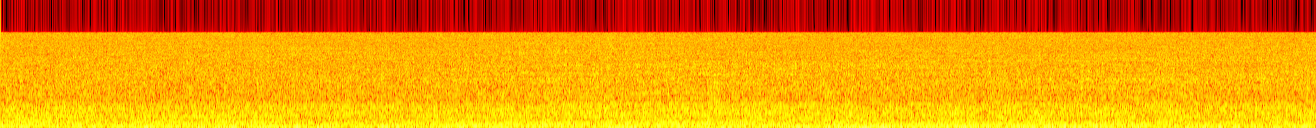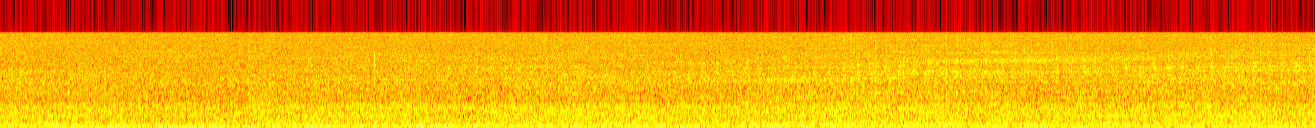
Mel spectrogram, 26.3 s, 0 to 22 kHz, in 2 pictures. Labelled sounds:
22.9	23.1	vessel noise, 4.0 to 4.2 kHz

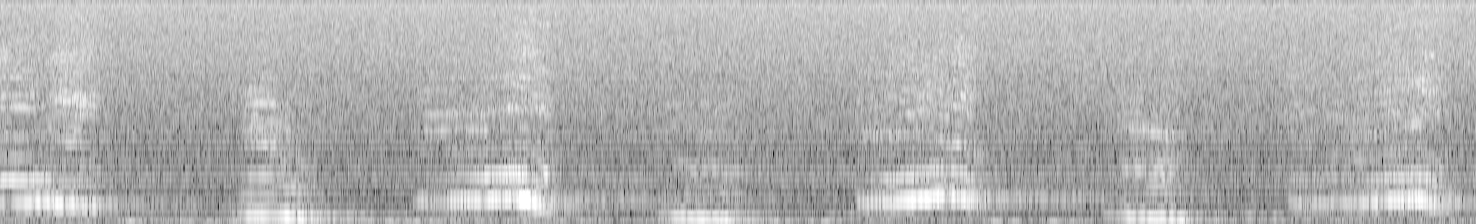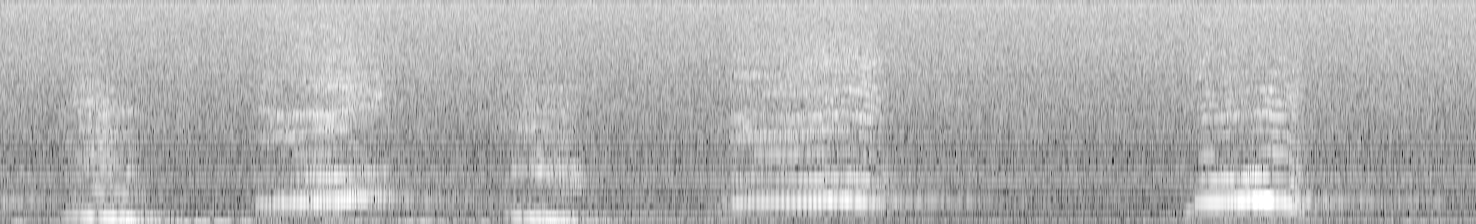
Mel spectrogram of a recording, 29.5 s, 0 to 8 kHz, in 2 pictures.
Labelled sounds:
0.0	1.0	humpback whale, 0.86 to 3.6 kHz
2.5	2.9	humpback whale, 0.93 to 2.0 kHz
4.2	5.3	humpback whale, 1.2 to 2.9 kHz
8.6	8.9	humpback whale, 1.2 to 1.3 kHz
9.4	9.8	humpback whale, 0.93 to 2.2 kHz
11.2	11.7	humpback whale, 1.2 to 1.5 kHz
13.7	14.0	humpback whale, 2.1 to 2.3 kHz
15.5	15.8	humpback whale, 0.83 to 2.1 kHz
17.3	18.6	humpback whale, 1.2 to 1.9 kHz
22.1	23.6	humpback whale, 0.90 to 2.9 kHz
26.7	27.8	humpback whale, 0.80 to 2.0 kHz

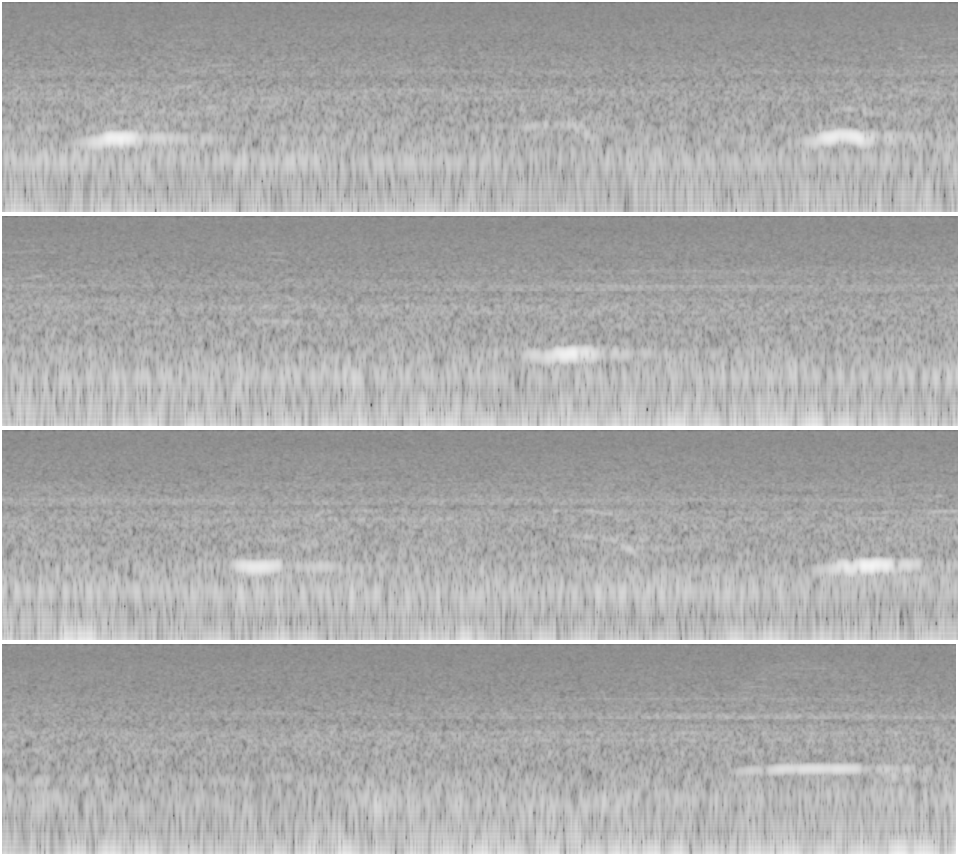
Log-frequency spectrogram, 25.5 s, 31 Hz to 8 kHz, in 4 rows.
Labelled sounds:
6.2	6.7	humpback whale, 2.9 to 3.2 kHz
24.4	24.7	humpback whale, 4.1 to 4.2 kHz

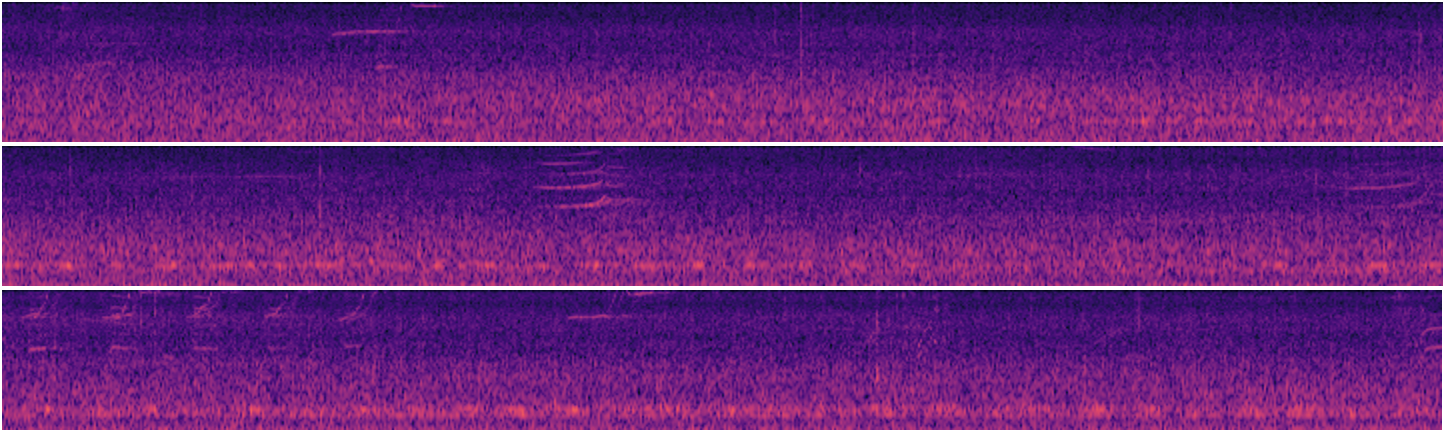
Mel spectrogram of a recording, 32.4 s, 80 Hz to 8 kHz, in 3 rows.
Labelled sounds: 2.4	3.4	killer whale, southern resident, 3.9 to 7.7 kHz

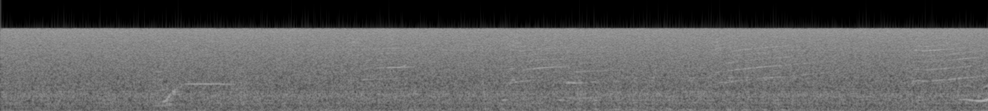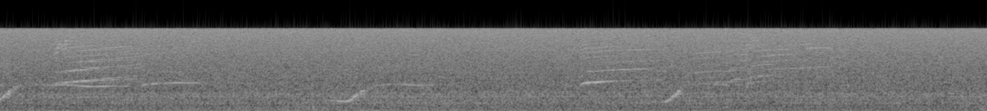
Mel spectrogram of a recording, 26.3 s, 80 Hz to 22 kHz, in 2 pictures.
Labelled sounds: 2.5	3.1	killer whale, Bigg's (transient), 0.96 to 1.2 kHz
5.1	5.5	killer whale, Bigg's (transient), 1.8 to 2.1 kHz
6.8	7.9	killer whale, Bigg's (transient), 0.99 to 2.1 kHz
9.7	10.5	killer whale, Bigg's (transient), 1.7 to 4.2 kHz
12.3	15.0	killer whale, Bigg's (transient), 0.80 to 4.1 kHz
15.4	15.6	killer whale, Bigg's (transient), 1.1 to 1.2 kHz
18.5	18.9	killer whale, Bigg's (transient), 0.93 to 1.2 kHz
20.9	21.9	killer whale, Bigg's (transient), 0.96 to 4.1 kHz
22.4	22.8	killer whale, Bigg's (transient), 1.5 to 3.4 kHz
23.2	24.3	killer whale, Bigg's (transient), 2.0 to 3.9 kHz

